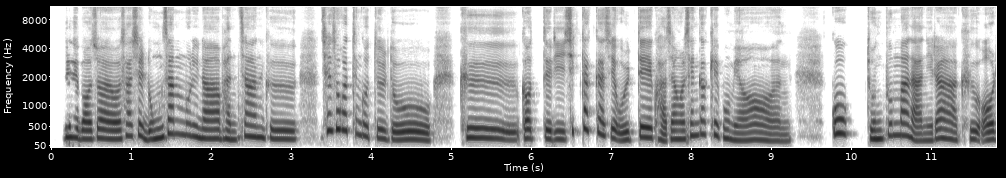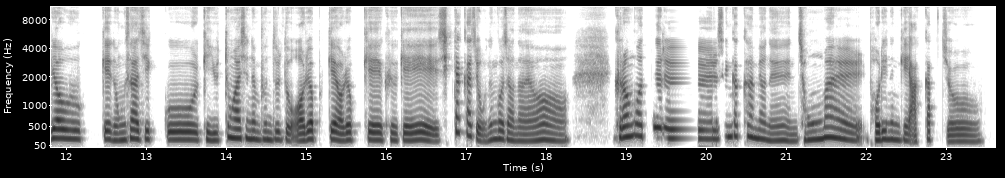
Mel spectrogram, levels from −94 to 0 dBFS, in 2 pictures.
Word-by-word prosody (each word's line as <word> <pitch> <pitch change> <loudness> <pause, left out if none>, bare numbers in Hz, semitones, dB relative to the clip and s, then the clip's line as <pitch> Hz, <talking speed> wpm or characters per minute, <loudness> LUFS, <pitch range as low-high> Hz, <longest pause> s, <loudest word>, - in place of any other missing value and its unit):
네 240 +1 +3
맞아요. 200 0 +4
사실 270 +1 -1
농산물이나 230 -1 +2
반찬, 230 +5 +1
그 200 -3 +1 0.3
채소 400 +2 +2
같은 400 -6 -1
것들도 190 - +2 0.3
그것들이 210 -3 +1
식탁까지 355 - -1
올 180 0 +1
때의 240 +1 +5
과정을 195 +1 0
생각해 285 +3 -1
보면 170 -5 -1 0.5
꼭 320 0 +3
돈뿐만 270 +7 +2
아니라 180 +3 +1
그 195 -3 -1
어렵게 195 +2 +1
농사 180 +5 0
짓고 185 -1 -1
이렇게 175 0 -3
유통하시는 205 +3 0
분들도 185 -2 -3
어렵게, 195 +4 0
어렵게 175 +1 0
그게 170 -2 0
식탁까지 280 - -4
오는 165 +5 -3
거잖아요. 165 -3 -2 0.5
그런 245 +3 +3
것들을 215 -6 -2
생각하면은 200 - -3
정말 195 0 0
버리는 190 +1 +1
게 165 -2 -3
아깝죠. 145 -6 -5
200 Hz, 260 characters per minute, -23 LUFS, 180-230 Hz, 0.5 s, 때의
